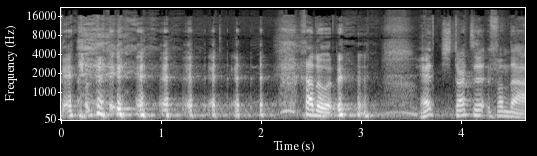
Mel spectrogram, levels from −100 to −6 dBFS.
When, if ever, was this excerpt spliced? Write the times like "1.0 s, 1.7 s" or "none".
3.7 s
